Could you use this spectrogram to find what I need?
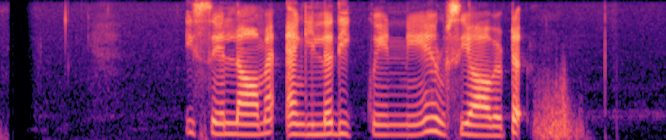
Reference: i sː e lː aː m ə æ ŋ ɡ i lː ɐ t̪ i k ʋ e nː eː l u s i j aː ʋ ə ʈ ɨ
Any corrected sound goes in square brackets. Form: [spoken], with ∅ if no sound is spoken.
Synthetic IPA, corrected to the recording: i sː e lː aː m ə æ ŋ ɡ i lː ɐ [d̪] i k ʋ e nː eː [ɾ] u s i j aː ʋ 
